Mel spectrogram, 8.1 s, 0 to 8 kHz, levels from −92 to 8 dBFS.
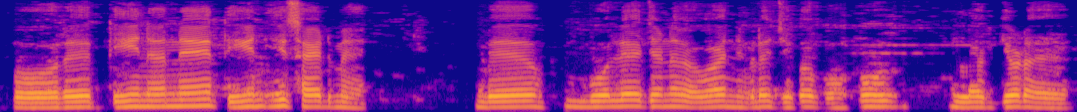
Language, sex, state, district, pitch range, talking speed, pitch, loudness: Rajasthani, male, Rajasthan, Churu, 140-160 Hz, 60 wpm, 150 Hz, -18 LUFS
